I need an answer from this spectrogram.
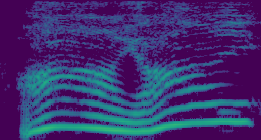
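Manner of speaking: put-on high, eager simple young man. Barnaby, high.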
